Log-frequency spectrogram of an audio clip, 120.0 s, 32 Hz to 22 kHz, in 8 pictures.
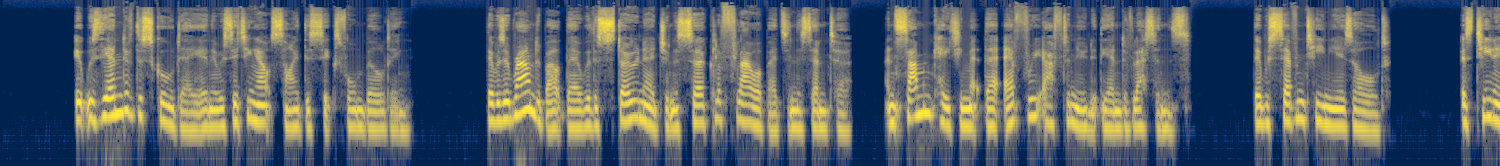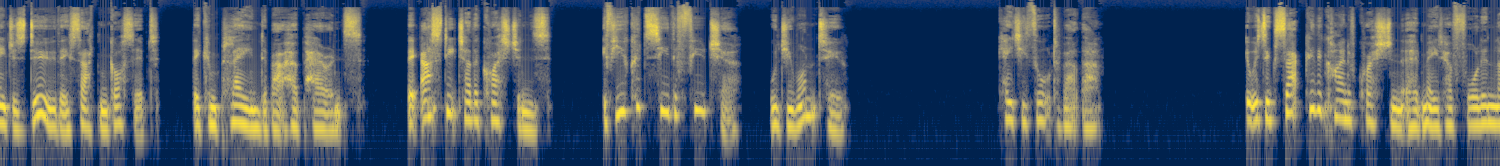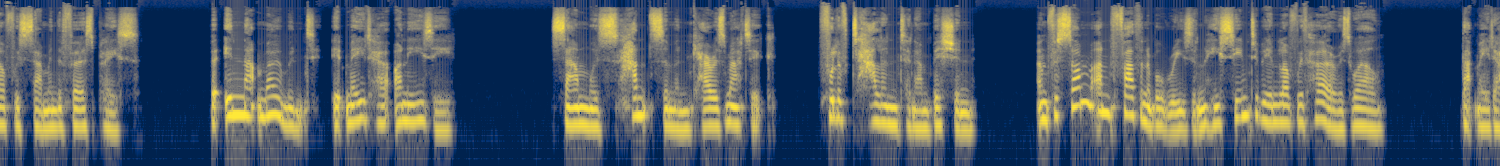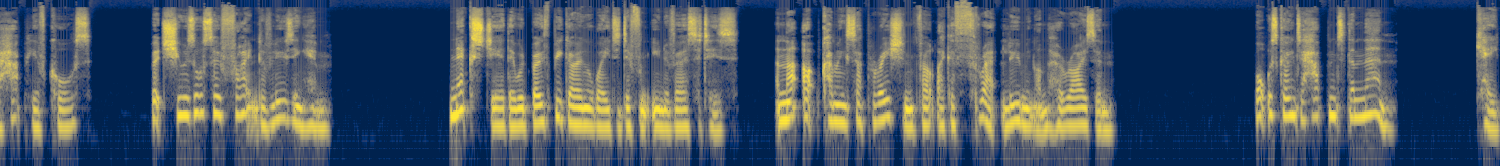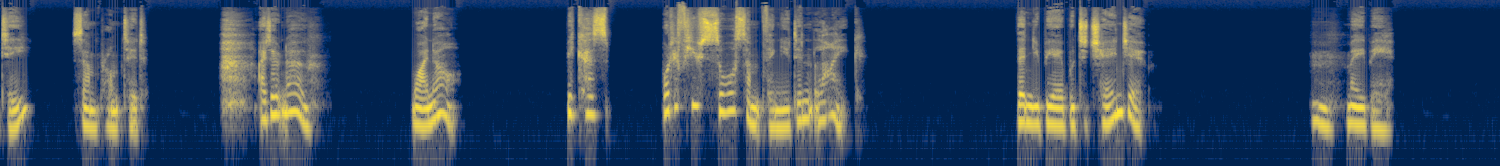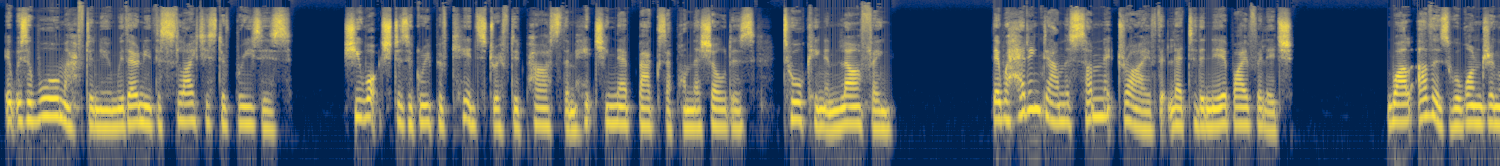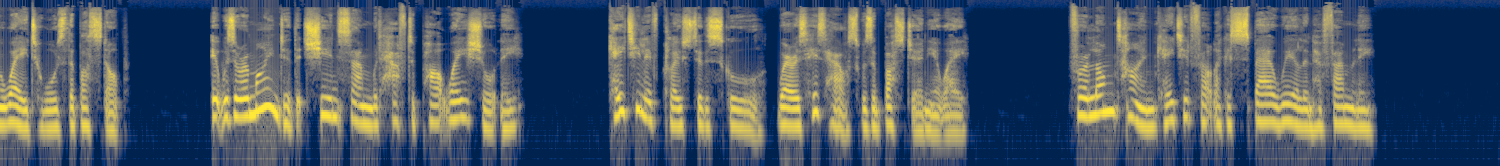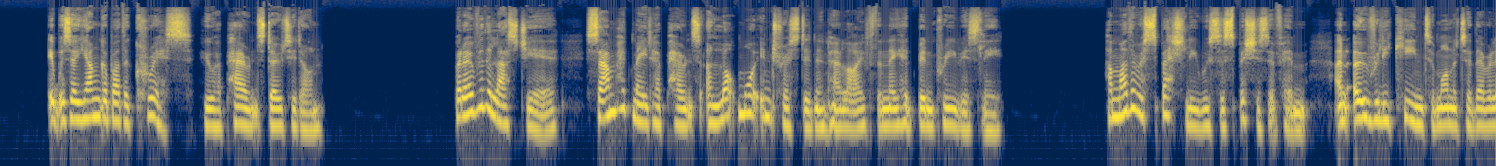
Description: Listen to the first 10 minutes of the audiobook of The Angel Maker, narrated by London Evening Standard Award–winning actor Rosalie Craig, who played Virginia in Netflix’s 1899.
